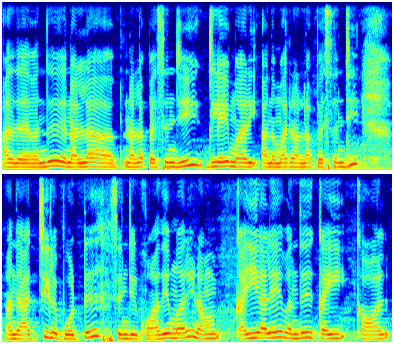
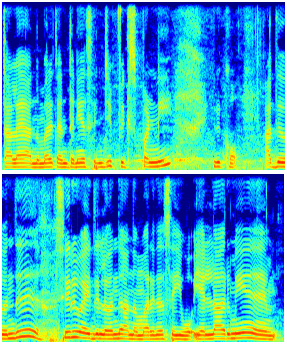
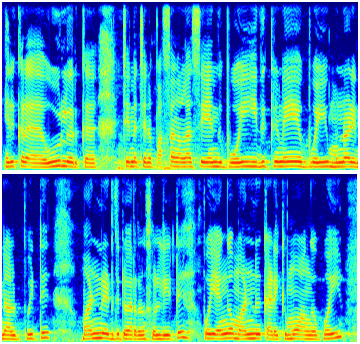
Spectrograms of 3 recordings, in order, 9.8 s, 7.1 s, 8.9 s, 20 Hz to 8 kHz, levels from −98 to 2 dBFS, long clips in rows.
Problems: constant background noise, background conversations at intervals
